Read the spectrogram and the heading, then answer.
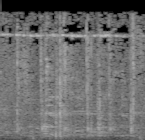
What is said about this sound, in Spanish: Y que en ese Albacete los carros, los caballos, las mulas eran el sonido más habitual de sus calles.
